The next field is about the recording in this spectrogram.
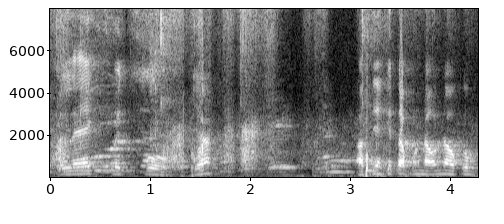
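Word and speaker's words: Burgerlijk Wetboek: Jadi bukan boer, bukan juga bor, tapi bur, ya. Ya. Itu ini LICK, jangan dibaca lik tapi lake. Bukan like, lake with book, ya.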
